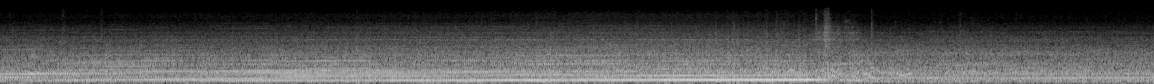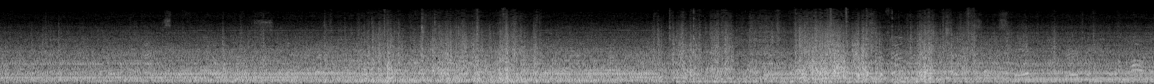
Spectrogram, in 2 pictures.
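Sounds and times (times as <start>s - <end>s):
car engine from inside cabin: 0.0s - 23.0s
gravel road noise: 0.0s - 23.0s.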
